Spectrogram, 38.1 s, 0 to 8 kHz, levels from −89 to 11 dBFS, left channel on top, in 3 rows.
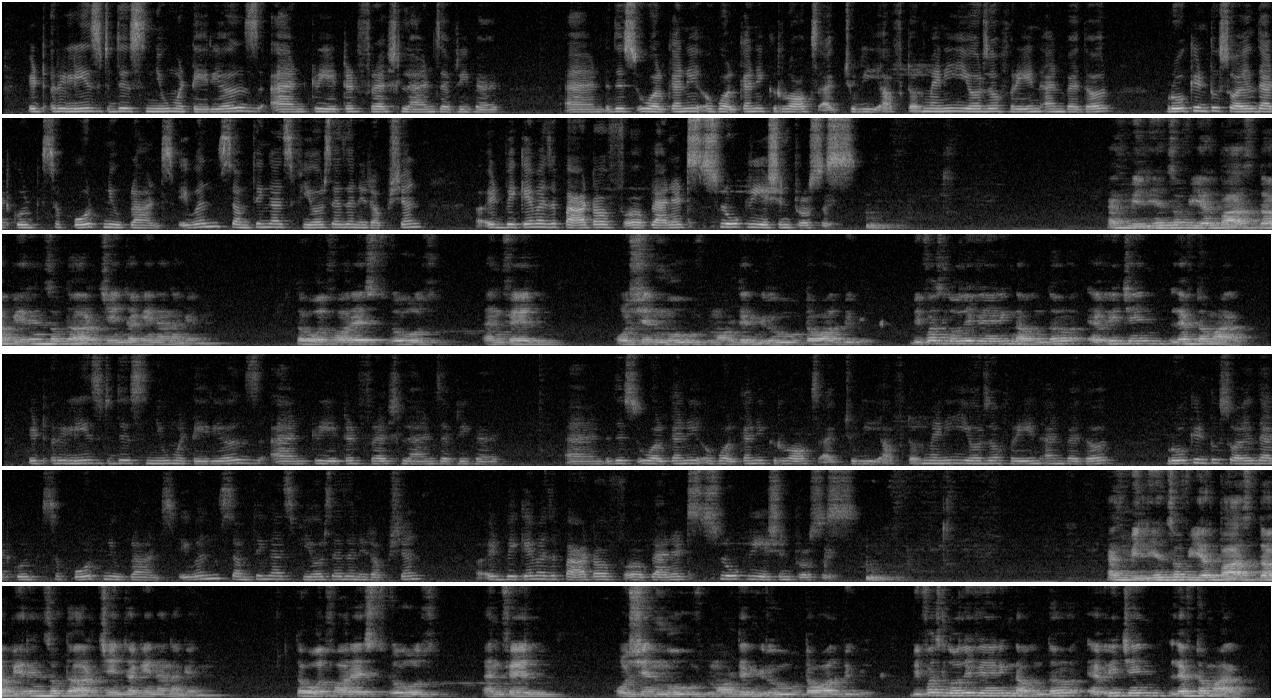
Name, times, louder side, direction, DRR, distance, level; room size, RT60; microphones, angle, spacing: voice 1, 0.3-5.0 5.6-11.1 11.6-16.9 17.4-21.2, left 5 dB, 50° left, 0.4 m, -29 dB
voice 2, 21.3-21.7 23.7-27.6 28.3-29.9 30.2-31.0 31.5-34.1 34.5-37.9, right 1 dB, 60° right, 1.2 m, -25 dB
7.8 x 3.1 x 2.2 m
head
